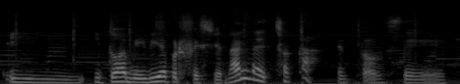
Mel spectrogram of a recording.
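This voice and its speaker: A woman's voice: on the low side, animated, normal speed, vocal fry, mellow, breathy edge. A middle-aged woman from Chile with a Chilean accent, answering conversationally as an interview guest. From Valparaíso, Chile. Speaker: interview guest, psychology lecturer. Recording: dull lo-fi audio, music behind.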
